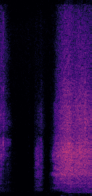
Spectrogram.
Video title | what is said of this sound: Make Your Own Crunchy & Healthy Homemade Cereal! | The cereal is out of the oven for its second bake, and you can hear how crispy it is.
